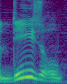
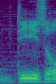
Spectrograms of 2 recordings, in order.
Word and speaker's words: Diesel: however i do recognize the diesel or diesel as it is pronounced in german is in fact a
